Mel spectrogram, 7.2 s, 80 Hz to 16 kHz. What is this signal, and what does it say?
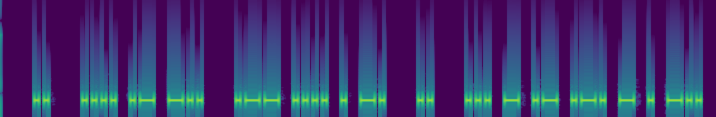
Morse code, heard as a keyed tone, about 25 wpm, 600 Hz. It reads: I HAD WHEN I STARTED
